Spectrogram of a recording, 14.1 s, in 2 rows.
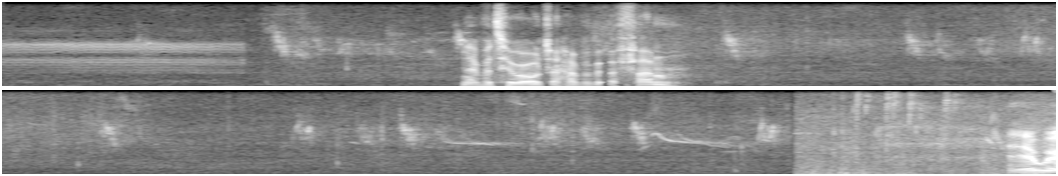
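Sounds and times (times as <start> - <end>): falling whistled bird calls: 12.4 - 14.0.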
